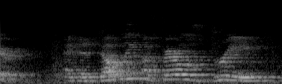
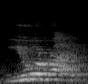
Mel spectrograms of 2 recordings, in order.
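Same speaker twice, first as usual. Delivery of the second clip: emphatic declaration; 3 semitones higher, 8 dB louder than usual. Acted. Preacher's emphatic declaration to God.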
